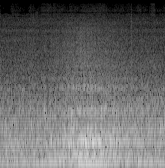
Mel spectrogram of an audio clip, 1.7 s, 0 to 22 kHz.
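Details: 2004 Jaguar S-Type V8 after replacing all eight spark plugs and coil packs for a skip and shake from a cylinder 5 miss: short throttle blip, revs rise and fall smoothly and evenly, no skip, stumble or shake.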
